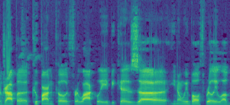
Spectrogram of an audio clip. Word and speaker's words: Lochlea: I'll drop a coupon code for Lockley because, we both really love that distillery and we have some interesting things in from them.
